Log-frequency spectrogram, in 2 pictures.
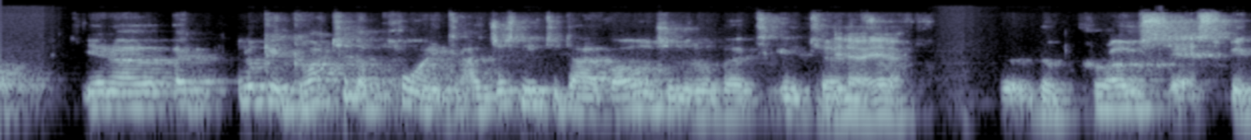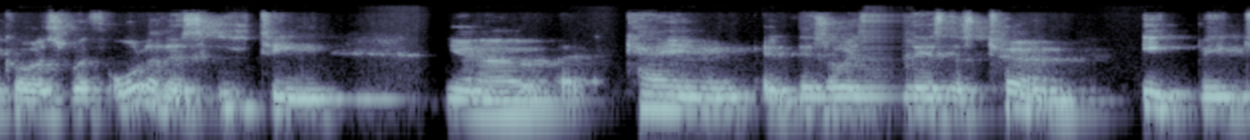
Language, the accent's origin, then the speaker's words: English; South Africa; born in South Africa, born and raised in South Africa.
